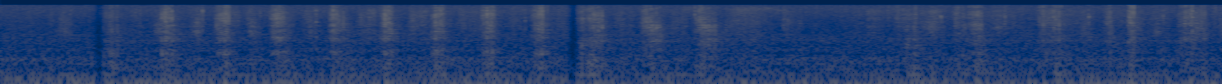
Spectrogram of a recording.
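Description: Barbed felting needle stabbing repeatedly into a core-wool bird body, a quick run of faint soft ticks, about four a second, over a low steady hum.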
